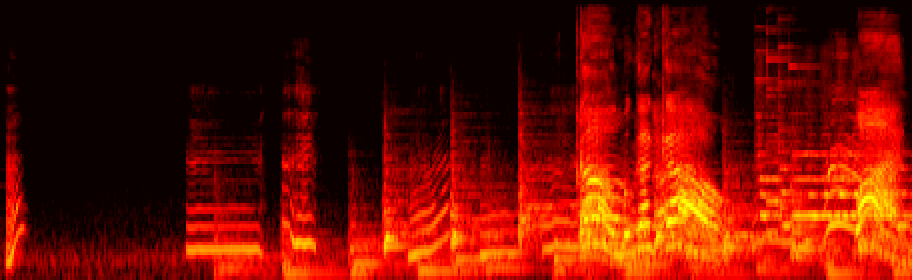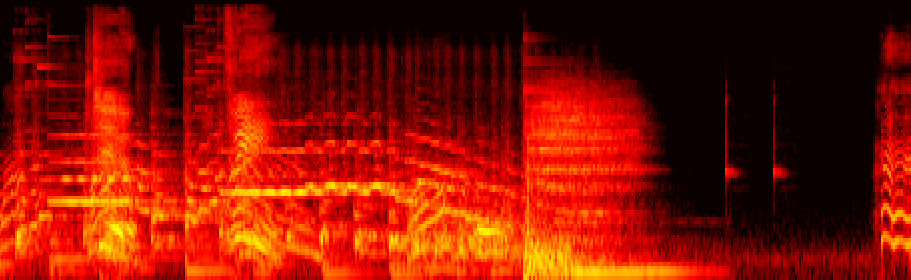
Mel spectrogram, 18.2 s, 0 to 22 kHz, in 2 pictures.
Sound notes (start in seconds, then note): 2.7 pensive music; 7.8 Mooga vocalizing; 15.2 Mooga crashes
